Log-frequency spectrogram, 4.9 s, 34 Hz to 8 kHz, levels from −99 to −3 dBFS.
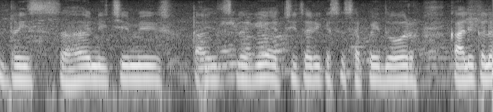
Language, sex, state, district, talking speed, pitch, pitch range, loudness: Hindi, male, Maharashtra, Gondia, 160 wpm, 165 Hz, 155-165 Hz, -21 LUFS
